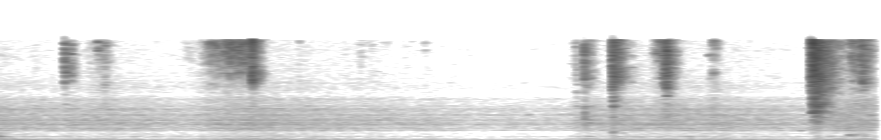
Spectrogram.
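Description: Near silence over a low steady hum, broken by a few faint clicks and rustles of a clear plastic card sleeve being handled, with a small cluster of clicks about three seconds in.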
